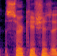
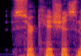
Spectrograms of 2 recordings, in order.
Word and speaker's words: circuitous: You are saying it wrong. It's circuitous, and you think of it as a circle.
